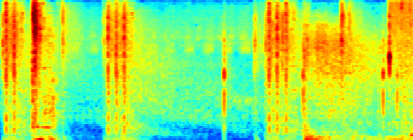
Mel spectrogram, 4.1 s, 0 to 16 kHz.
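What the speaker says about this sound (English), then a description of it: "Taking fire!" Machine gun fire in Arma 3 comes in sharp bursts and scattered single shots of varying distance, with quieter gaps between and a voice briefly audible.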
